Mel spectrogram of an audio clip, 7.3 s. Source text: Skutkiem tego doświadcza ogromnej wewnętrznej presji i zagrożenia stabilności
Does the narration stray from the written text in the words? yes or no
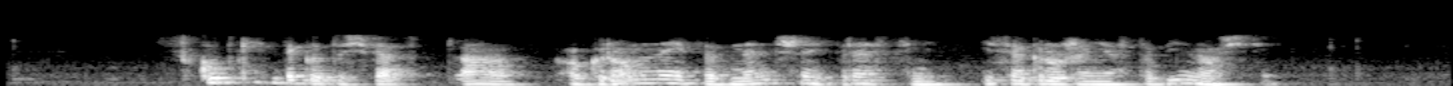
no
